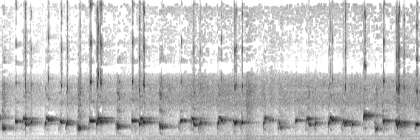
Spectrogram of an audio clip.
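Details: Straw-headed bulbul, a local Javanese bird, giving a long loud 'goklikan' song meant to stir other birds to sing: rich liquid whistled phrases, each rolling down then up, repeated rapidly in a continuous bubbling stream with a faint steady hum beneath.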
